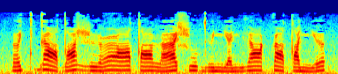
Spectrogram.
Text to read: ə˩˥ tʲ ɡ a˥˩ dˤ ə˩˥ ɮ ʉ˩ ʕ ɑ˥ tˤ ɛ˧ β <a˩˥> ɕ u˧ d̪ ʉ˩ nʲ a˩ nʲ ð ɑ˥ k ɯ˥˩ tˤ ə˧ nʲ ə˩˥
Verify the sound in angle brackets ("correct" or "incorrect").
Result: correct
